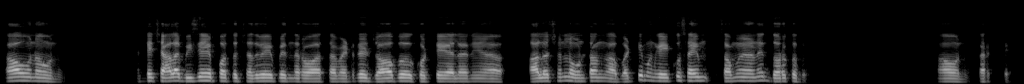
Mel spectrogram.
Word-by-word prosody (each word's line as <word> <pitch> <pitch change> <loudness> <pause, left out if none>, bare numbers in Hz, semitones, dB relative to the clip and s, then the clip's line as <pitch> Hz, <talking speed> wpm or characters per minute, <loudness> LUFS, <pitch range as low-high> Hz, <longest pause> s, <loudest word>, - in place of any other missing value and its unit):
అవునవును. 160 -8 +2 0.8
అంటే, 140 +5 -1
చాలా 160 +2 +6
బిజి 155 +3 0
అయిపోది 160 -2 +1
చదువు 150 +2 +2
అయిపోయిన 150 -1 0
తర్వాత 140 0 +2
వెంటనే 150 +3 0
జాబ్ 150 +2 +4 0.2
కొట్టేయాలనే 140 0 0
ఆహ్, 130 - -1 0.3
ఆలోచనలో 160 +3 +1
ఉంటాం 160 +2 0
కాబట్టి 135 +6 -1
మనకు 165 -3 +1
ఎక్కువ 180 +3 -5
సైమ్ 170 0 +3 0.2
సమయం 165 +3 0
అనేది 180 -1 -6
దొరకదు. 145 0 -3 1.3
అవును. 140 -4 -1
కరెక్టే. - - -9
150 Hz, 135 wpm, -28 LUFS, 140-165 Hz, 1.3 s, చాలా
